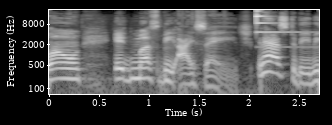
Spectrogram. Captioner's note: bell dings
